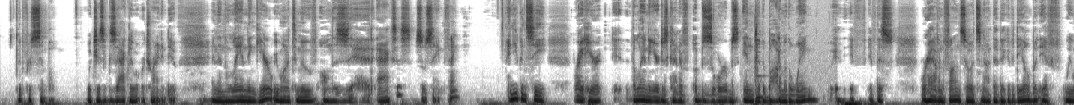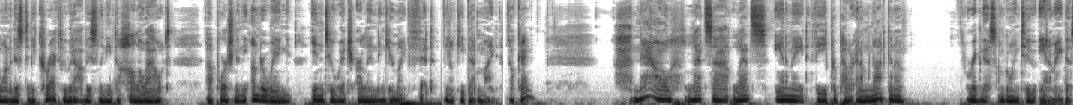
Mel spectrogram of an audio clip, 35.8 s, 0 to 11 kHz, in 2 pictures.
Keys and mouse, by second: 1.0 shift+middle click, 3.0-7.6 drag, 8.6 click, 12.8-13.5 middle drag, 21.1-22.1 drag, 26.8-27.9 drag, 28.9-30.0 drag, 31.2 n, 31.7-32.3 ctrl+middle drag, 34.9-35.7 drag.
